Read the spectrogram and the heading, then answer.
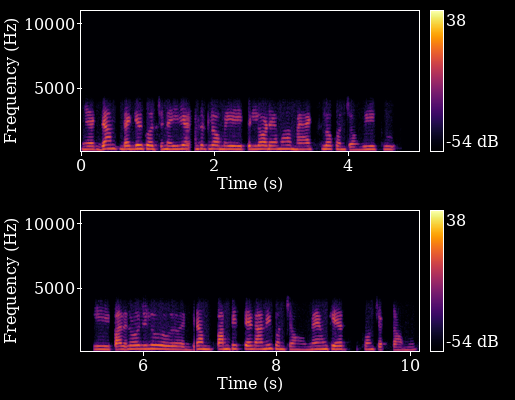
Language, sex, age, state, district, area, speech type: Telugu, female, 60+, Andhra Pradesh, N T Rama Rao, urban, conversation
